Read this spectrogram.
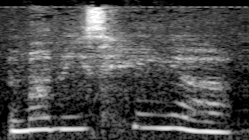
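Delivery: gently calm a trembling dog; soothing. Real, not acted. Soothing her shaking dog.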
